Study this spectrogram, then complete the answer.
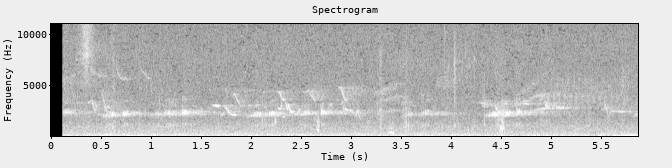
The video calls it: Frog Sounds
